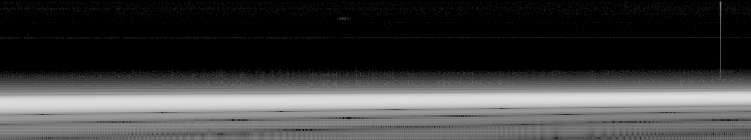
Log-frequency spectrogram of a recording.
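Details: Hearing test played through headphones: a steady pure tone rising slowly in pitch, pulsing gently every few seconds.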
